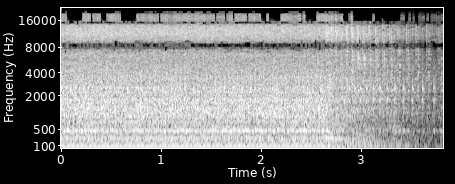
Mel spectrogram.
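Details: Free Toro Recycler single-cylinder mower after repair, kill wire cable reattached; runs steady and even at constant speed, then winds down as it is shut off; engine sounds healthy, normal running.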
